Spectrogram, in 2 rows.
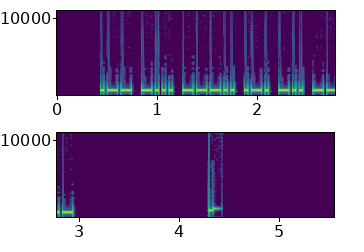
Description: Morse code, heard as a keyed tone, about 34 wpm, 700 Hz. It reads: WB8RDO
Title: USA Call Signs Repeated 2x 35wpm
